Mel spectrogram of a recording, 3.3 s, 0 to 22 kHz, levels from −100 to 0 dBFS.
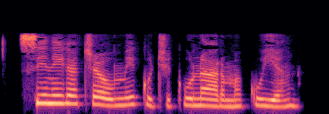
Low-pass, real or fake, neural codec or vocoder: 7.2 kHz; real; none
